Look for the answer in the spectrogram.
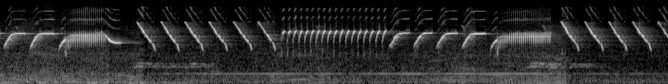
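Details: Canary song with murmuring water, a masteran tutoring recording meant to prompt other canaries to sing: rising slurred whistles, rapid downslurred notes repeated in bursts, a short rattling trill, a faint steady background tone and hiss.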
